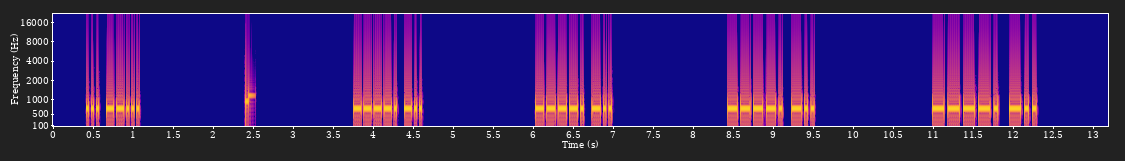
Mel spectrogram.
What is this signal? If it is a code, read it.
Morse code, heard as a keyed tone, about 35 wpm, 690 Hz. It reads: S7 9D 9D 9D 9D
